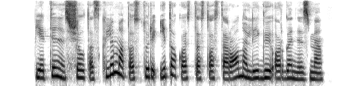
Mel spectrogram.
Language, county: Lithuanian, Kaunas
